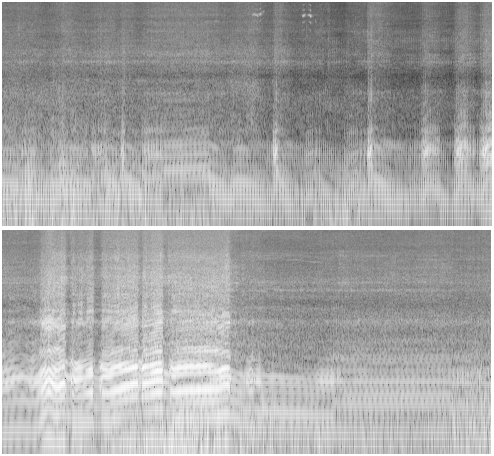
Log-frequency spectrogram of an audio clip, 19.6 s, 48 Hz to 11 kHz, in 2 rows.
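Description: Kawasaki KLX 150's single-cylinder four-stroke engine on the move, tuned for power without a bore-up. It runs steadily at first. From about ten seconds in it is opened up hard for about four seconds, much louder, its pitch climbing and dipping several times, then eases back to a steady cruise.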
